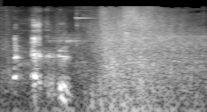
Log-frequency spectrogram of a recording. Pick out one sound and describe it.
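A fiery whoosh bursts out.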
